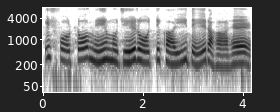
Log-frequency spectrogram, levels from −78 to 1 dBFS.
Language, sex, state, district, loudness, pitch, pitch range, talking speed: Hindi, female, Madhya Pradesh, Katni, -14 LUFS, 245 Hz, 220-275 Hz, 130 wpm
